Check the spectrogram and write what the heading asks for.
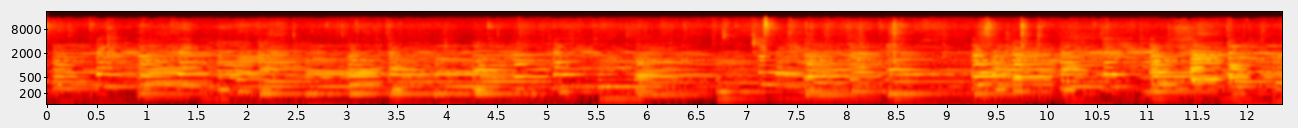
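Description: Piano music: a slow piece of held chords and melody notes, playing continuously.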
